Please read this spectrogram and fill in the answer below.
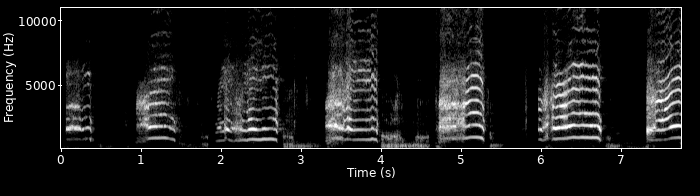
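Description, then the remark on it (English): Two koalas that were kicked out of a tree cry and scream in loud, nasal, wavering wails, one burst after another roughly every second, with brief gaps between calls and no talking. “It's uh two koalas get kicked out of a tree and cries.”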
